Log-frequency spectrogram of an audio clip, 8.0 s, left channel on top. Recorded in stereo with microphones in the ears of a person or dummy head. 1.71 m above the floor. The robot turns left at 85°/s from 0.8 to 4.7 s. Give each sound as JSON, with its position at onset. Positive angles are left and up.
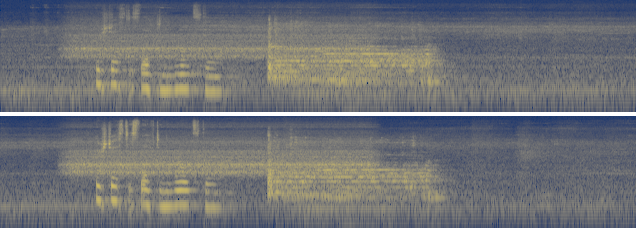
{"t": 1.2, "sound": "a woman speaking", "azimuth_deg": -40, "distance_m": 0.9}
{"t": 3.3, "sound": "a sliding door", "azimuth_deg": -125, "distance_m": 8.0}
